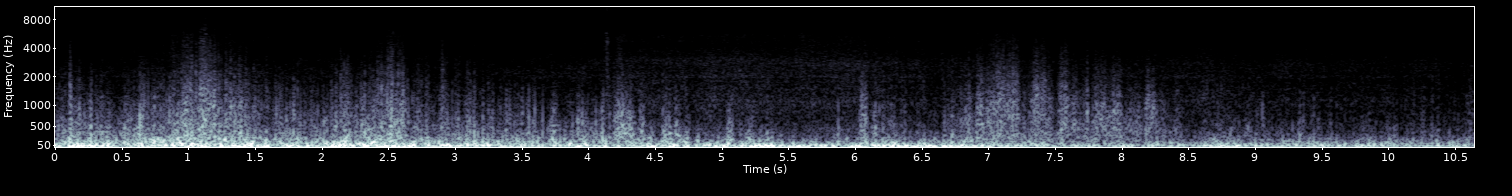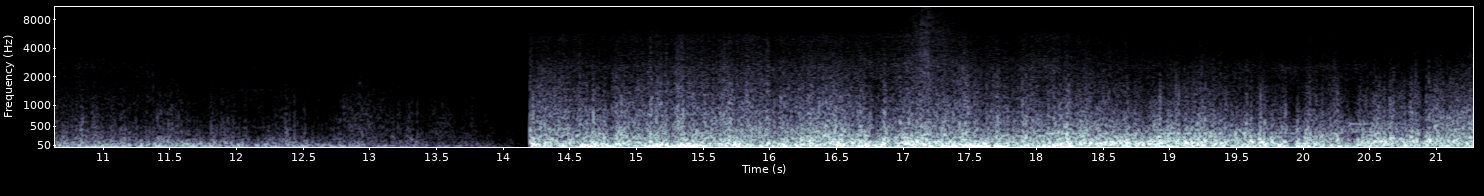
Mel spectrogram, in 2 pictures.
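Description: Wind rushes past a moving car.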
